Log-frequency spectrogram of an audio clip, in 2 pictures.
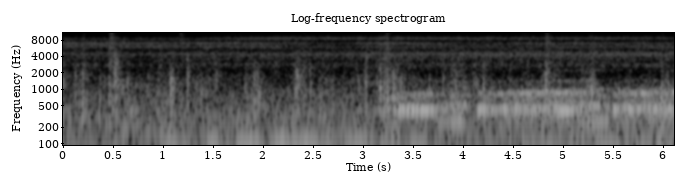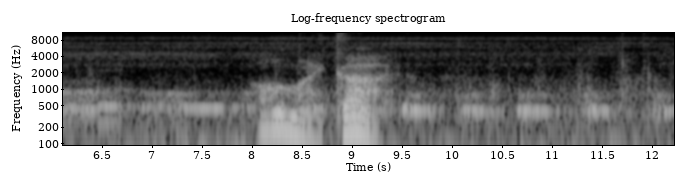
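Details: Howler monkeys, locally called Congo monkeys, in the rainforest of Braulio Carrillo National Park, Costa Rica: a steady low droning roar with moaning overtones runs throughout, under constant high insect hum, with an excited human exclamation near the end.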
